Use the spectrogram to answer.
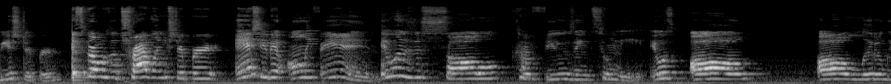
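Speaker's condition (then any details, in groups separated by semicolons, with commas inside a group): No condition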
